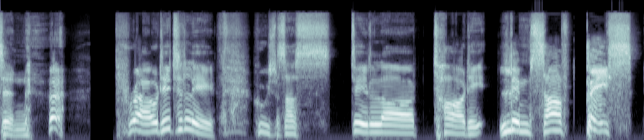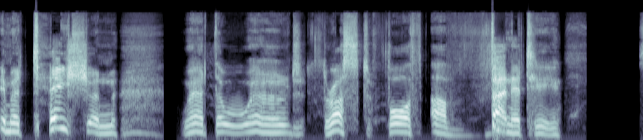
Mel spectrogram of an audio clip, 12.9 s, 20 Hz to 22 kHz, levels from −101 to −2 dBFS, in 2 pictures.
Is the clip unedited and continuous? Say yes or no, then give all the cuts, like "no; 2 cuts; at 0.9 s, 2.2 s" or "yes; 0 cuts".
no; 6 cuts; at 1.1 s, 2.8 s, 5.0 s, 5.7 s, 8.5 s, 9.5 s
